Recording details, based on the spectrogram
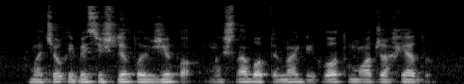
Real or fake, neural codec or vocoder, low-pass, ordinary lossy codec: fake; codec, 44.1 kHz, 7.8 kbps, Pupu-Codec; 19.8 kHz; MP3, 64 kbps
